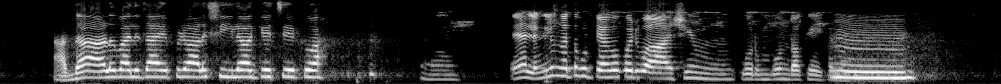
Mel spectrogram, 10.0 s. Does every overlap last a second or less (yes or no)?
yes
